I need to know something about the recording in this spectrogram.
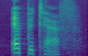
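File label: "epitaph", US English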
